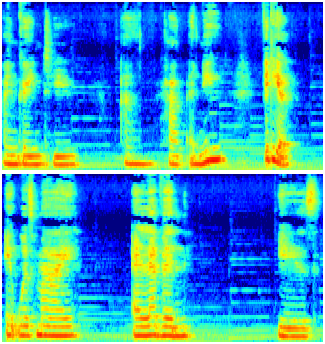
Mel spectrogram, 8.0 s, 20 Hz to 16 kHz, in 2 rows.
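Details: Adult woman with aphasia 11 years after a stroke; aphasia.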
